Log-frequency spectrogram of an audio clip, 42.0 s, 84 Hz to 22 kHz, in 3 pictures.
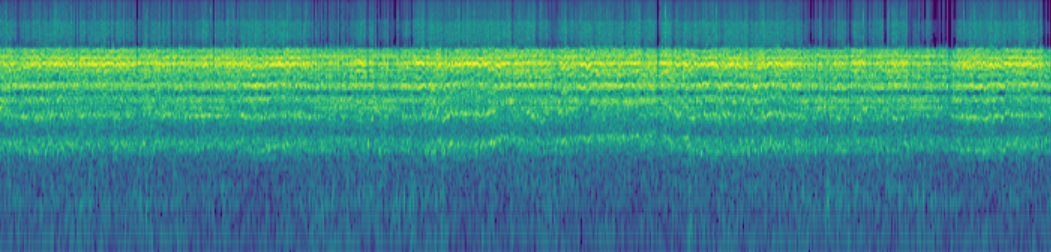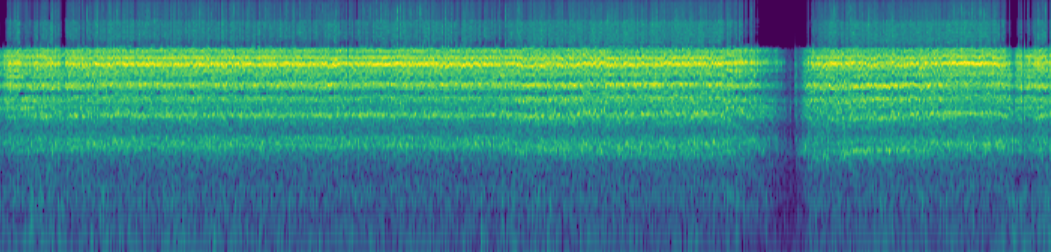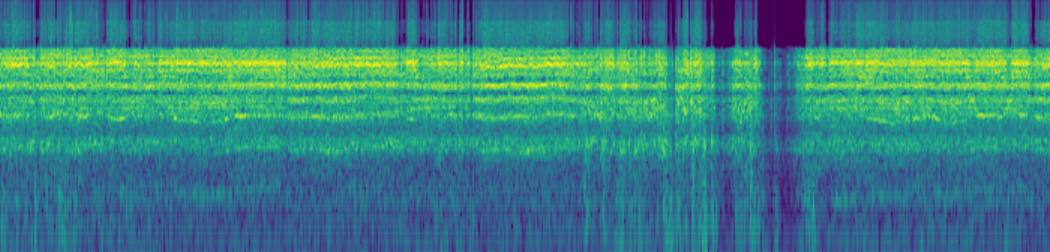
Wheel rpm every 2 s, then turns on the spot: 230, 230, 220, 240, 260, 220, 220, 230, 230, 230, 220, 190, 100, 220, 230, 220, 220, 220, 170, 120, 220.
36-38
